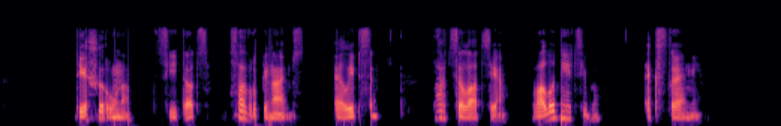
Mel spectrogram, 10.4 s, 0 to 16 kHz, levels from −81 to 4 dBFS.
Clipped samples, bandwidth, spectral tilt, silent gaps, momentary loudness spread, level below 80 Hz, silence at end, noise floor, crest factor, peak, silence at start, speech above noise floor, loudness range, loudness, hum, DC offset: under 0.1%; 7.8 kHz; -5.5 dB/octave; none; 17 LU; -60 dBFS; 1.1 s; under -90 dBFS; 24 dB; 0 dBFS; 1 s; over 67 dB; 2 LU; -23 LUFS; none; under 0.1%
